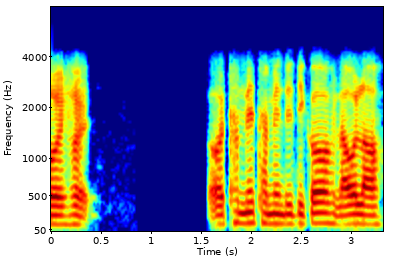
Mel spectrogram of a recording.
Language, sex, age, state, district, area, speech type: Manipuri, male, 18-30, Manipur, Chandel, rural, conversation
